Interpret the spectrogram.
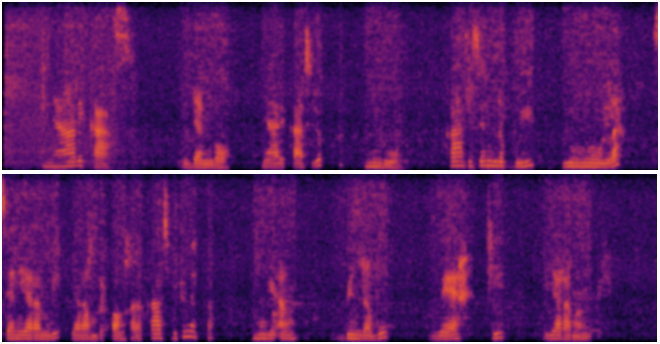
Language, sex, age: Wolof, female, 36-49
